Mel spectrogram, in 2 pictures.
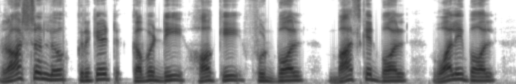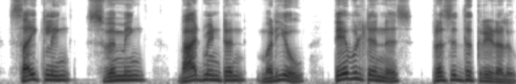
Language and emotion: Telugu, neutral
